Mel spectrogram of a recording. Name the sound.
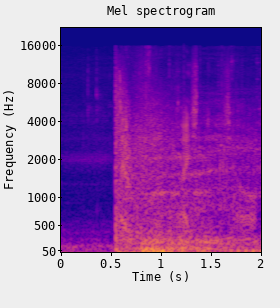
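pistol gunshots in the video game Fallout: New Vegas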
